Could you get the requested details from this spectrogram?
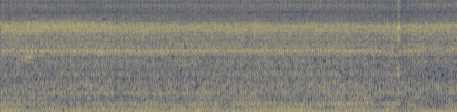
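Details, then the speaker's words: Toyota Wish AC compressor after repair with new pulley bearing, new compressor oil, new belt, flushed lines and full refrigerant: steady even hiss and hum over smooth idle, no grinding; noisy before, now normal. "ไม่ใช่เสียงเครื่องนี้เครื่องยนต์ไม่มีกำลังคอมชุดนะเนี้ยโอเคเสียงอยู่ในเกณฑ์ปกติจะลองฟังครับมาฟังครั้งนะแกปรับนะความได้น้ำ"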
